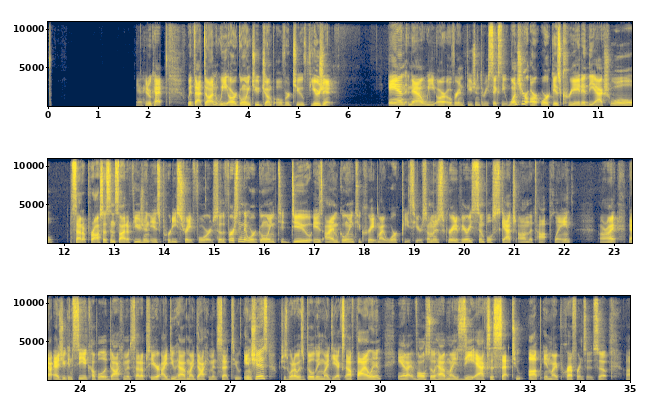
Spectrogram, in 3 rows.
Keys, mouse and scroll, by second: 2.2 click, 14.7 click, 18.8 click, 20.1 click, 21.9 click, 23.1 scroll up 2, 23.7-24.0 scroll down 2, 24.0-24.7 scroll up 4, 24.7-25.4 scroll down 3, 26.3 click, 27.1 click.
